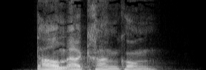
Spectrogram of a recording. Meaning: enteropathy
- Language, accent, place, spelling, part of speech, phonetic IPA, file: German, Germany, Berlin, Darmerkrankung, noun, [ˈdaʁmʔɛɐ̯ˌkʁaŋkʊŋ], De-Darmerkrankung.ogg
